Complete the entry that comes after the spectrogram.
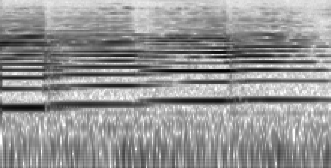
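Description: An octave tuned against an open G string rings as a sustained, clear string tone with rich overtones, its pitch shifting slightly twice as it is adjusted, heard alone with no talk.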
